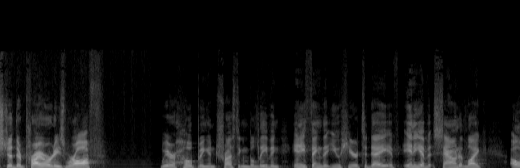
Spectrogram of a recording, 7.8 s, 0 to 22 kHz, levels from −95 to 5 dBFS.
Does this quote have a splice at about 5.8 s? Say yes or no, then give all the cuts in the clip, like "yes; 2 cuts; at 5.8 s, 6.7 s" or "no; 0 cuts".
no; 1 cut; at 2.3 s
